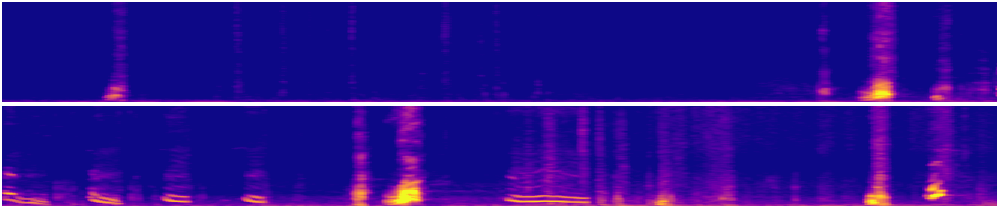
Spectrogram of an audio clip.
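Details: Jealous puppy in a car facing off with another dog over its human: a quiet start, then from four seconds a run of short yelps, whiny wavering whimpers and sharp barks, irregular and rising in intensity.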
